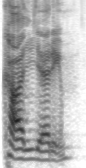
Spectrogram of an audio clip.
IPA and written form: ˈkaʎʎari (Cagliari)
